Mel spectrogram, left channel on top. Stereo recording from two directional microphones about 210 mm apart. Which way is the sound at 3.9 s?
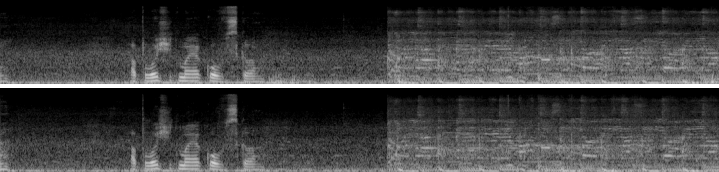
50° left (ahead or behind).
